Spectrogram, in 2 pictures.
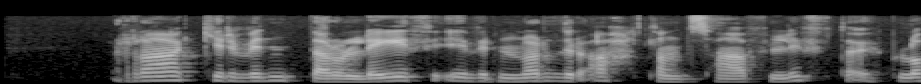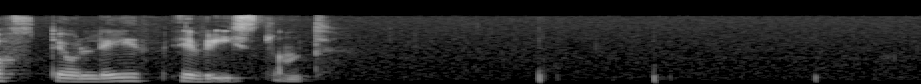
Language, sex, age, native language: Icelandic, male, 20-29, Icelandic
